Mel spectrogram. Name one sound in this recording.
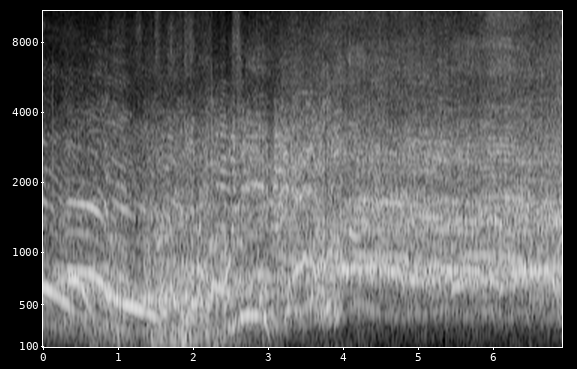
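A large crowd sings and chants loudly in an echoing stadium.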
